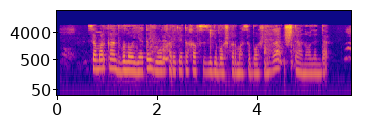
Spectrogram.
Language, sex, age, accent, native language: Uzbek, female, 19-29, Toshkent viloyati, Uzbek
